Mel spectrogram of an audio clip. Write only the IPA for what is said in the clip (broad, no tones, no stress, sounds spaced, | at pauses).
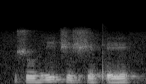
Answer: ʃ u ɦ i t͡ʃ i ʒ ʃ e tʼ e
